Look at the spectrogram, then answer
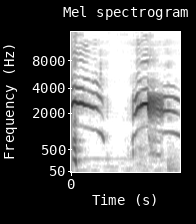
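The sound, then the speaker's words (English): A person imitating a cat makes two drawn-out, cat-like meows, fairly loud and separated by a brief silence; the second wail rises and then trails off in a long, whiny tone. “You know, this sounds like you making cat noises.”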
